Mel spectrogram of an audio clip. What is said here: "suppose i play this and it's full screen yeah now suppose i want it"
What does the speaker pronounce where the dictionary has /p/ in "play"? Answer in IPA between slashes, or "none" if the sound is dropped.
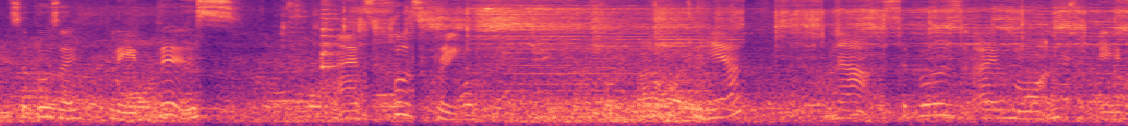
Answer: /f/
